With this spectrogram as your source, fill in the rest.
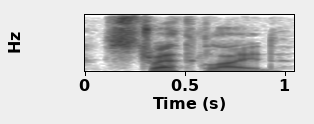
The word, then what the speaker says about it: Strathclyde: sponsored PhD in chemistry at the University of Strathclyde. Is that how you pronounce it?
